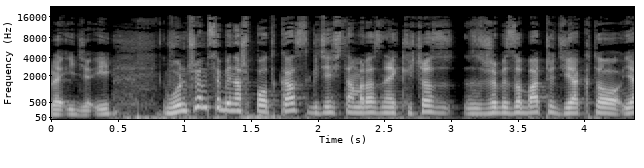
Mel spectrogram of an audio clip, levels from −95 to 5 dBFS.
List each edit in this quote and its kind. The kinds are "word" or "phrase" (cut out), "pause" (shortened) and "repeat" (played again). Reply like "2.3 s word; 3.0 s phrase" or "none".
none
